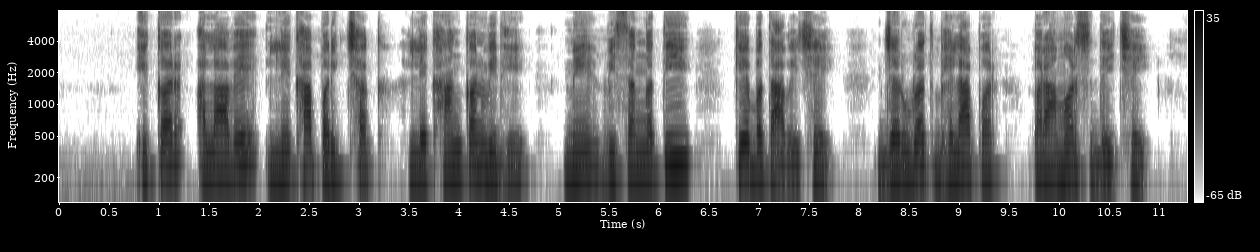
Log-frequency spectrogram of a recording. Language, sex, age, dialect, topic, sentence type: Maithili, male, 31-35, Eastern / Thethi, banking, statement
